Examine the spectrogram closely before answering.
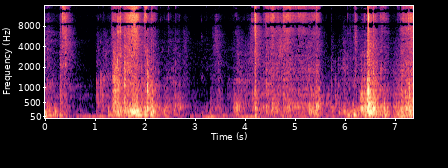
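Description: Cardboard packaging being handled: a boxed brake rotor taken out of its shipping carton and its tape seal pulled off, with scraping and rustling and a sharp knock about six and a half seconds in.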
